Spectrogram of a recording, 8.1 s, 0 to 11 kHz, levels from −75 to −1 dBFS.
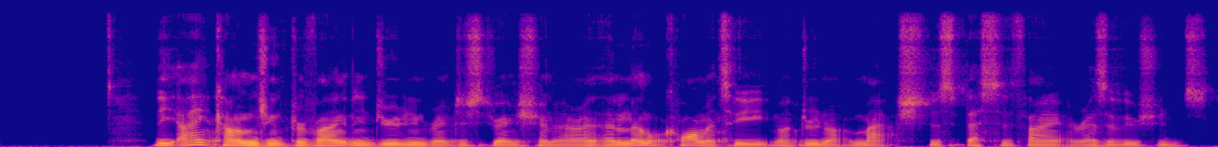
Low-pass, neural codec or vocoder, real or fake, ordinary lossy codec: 9.9 kHz; autoencoder, 22.05 kHz, a latent of 192 numbers a frame, VITS, trained on many speakers; fake; none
